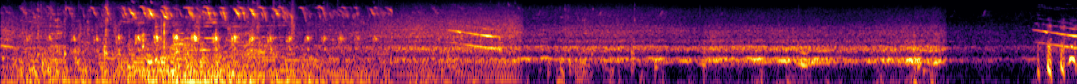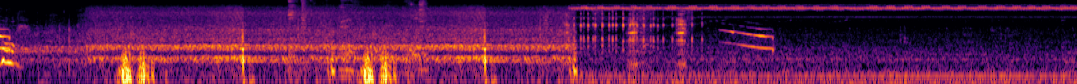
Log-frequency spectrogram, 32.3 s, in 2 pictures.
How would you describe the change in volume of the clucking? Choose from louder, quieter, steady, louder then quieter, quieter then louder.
louder then quieter.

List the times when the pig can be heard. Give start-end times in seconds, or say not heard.
0.3-2.0, 8.2-9.9, 20.4-22.6, 24.6-26.6.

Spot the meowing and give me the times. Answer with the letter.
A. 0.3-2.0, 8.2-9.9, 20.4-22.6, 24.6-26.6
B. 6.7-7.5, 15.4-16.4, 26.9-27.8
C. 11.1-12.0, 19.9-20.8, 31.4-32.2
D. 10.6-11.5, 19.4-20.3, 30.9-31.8
B.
